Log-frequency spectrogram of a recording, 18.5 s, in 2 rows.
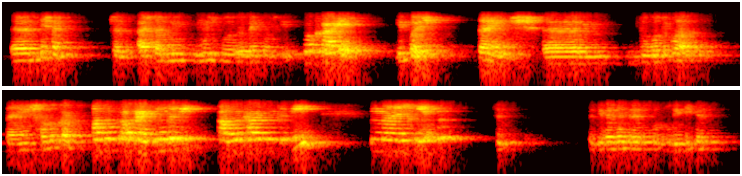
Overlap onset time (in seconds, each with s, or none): none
